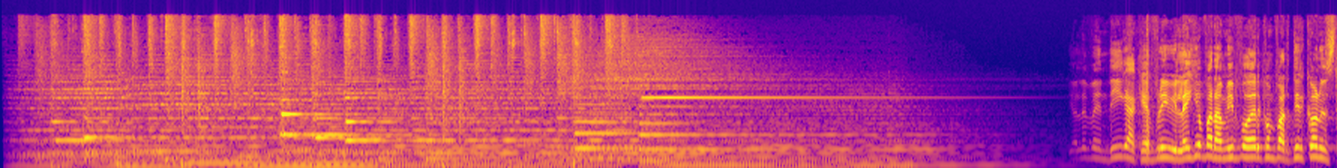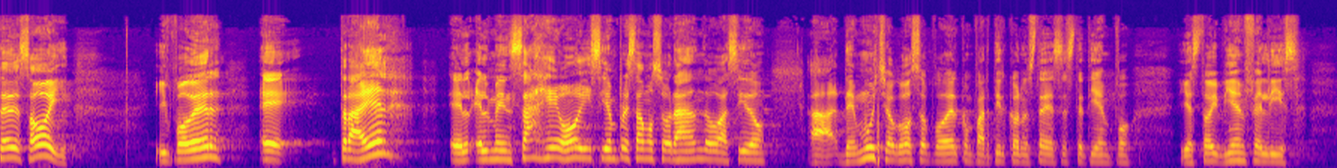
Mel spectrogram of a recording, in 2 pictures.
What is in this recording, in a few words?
Spanish Sermon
